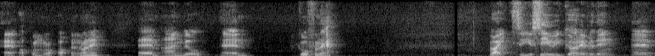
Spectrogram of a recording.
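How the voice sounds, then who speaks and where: Scottish guy, low voice, talking thru a fitting job, lots of ums, echoey shop with a bit of hum. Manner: relaxed, hesitant with frequent ums. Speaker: workshop vlogger. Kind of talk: casual how-to demonstration. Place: large indoor workshop. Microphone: camera mic from overhead. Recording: echoey workshop with faint hum.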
